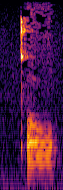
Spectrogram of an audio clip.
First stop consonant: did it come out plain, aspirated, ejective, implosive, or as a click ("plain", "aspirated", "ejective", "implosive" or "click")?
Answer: ejective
